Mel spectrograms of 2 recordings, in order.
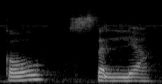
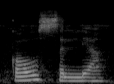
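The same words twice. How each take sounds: First: कौसल्या drawn out syllable by syllable; slow dictation. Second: Said in the usual way. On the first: Shown as a demonstration. Teacher checking spellings, slowly saying कौसल्या. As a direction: stretch कौसल्या out for the class. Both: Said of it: "तो देखिए".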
